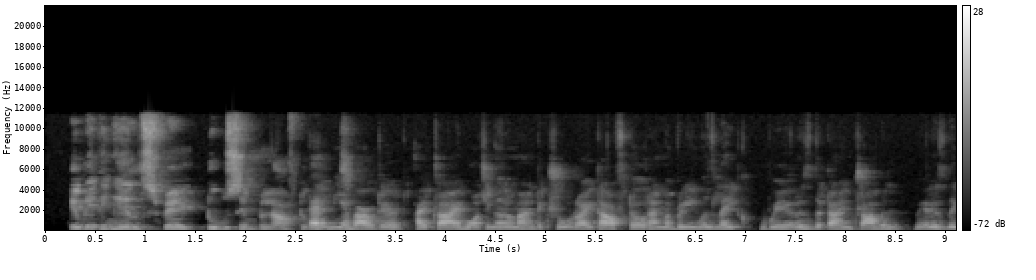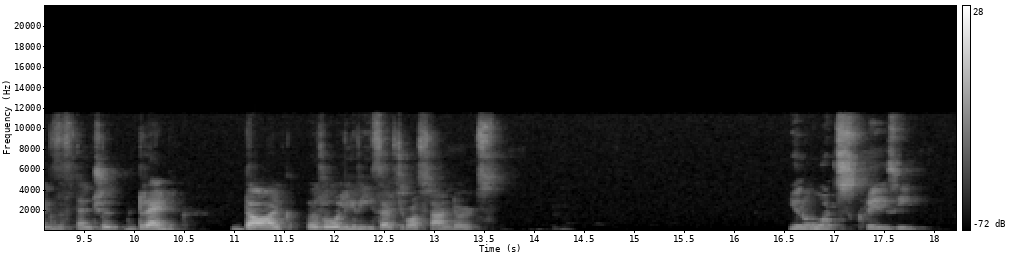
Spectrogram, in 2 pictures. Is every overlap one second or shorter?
Yes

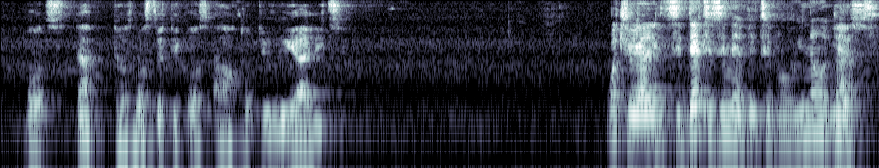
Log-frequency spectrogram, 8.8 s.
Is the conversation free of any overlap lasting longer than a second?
Yes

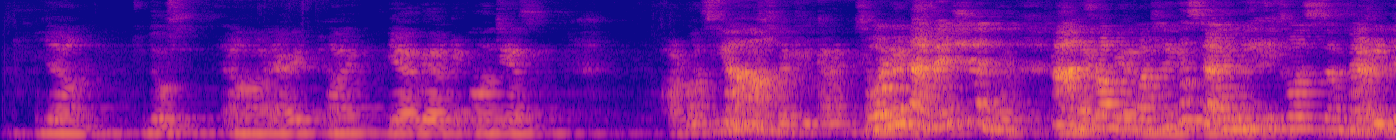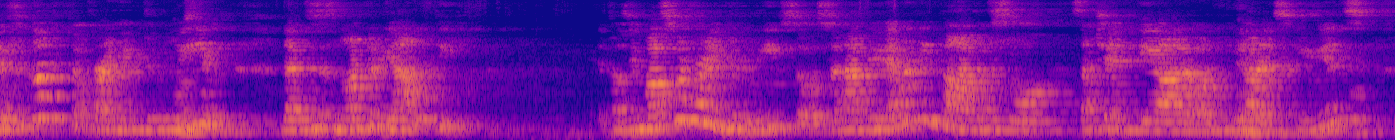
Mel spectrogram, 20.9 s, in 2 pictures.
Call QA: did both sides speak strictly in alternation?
No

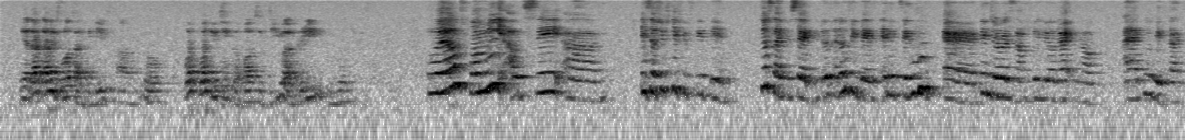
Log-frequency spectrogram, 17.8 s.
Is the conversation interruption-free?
Yes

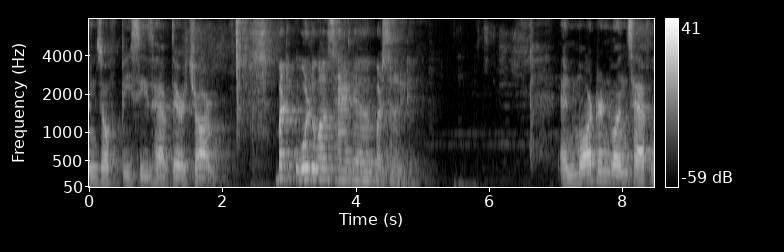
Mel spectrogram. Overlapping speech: No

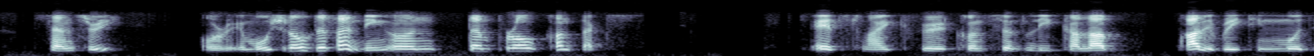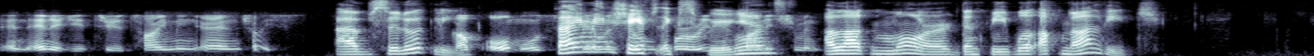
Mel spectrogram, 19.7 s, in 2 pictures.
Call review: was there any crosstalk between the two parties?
Yes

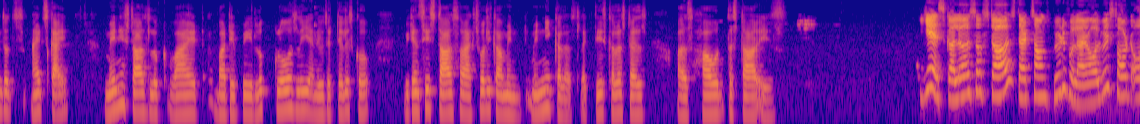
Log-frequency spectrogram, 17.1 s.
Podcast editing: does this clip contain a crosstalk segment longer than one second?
No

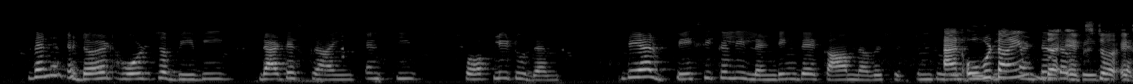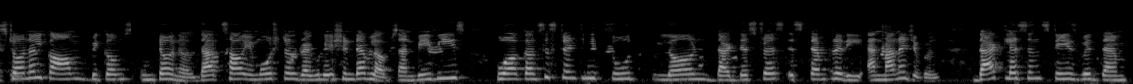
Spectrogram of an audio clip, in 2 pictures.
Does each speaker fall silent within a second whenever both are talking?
No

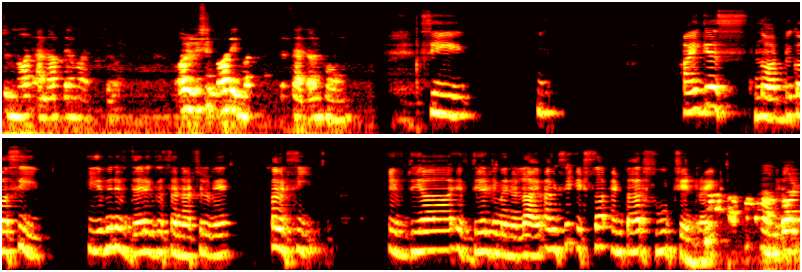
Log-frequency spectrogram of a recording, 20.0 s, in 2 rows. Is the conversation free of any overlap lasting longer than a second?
Yes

